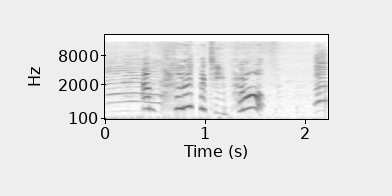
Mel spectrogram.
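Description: A woman's voice imitating a goat: a bleating call, then a few short, swooping sound-effect syllables.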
